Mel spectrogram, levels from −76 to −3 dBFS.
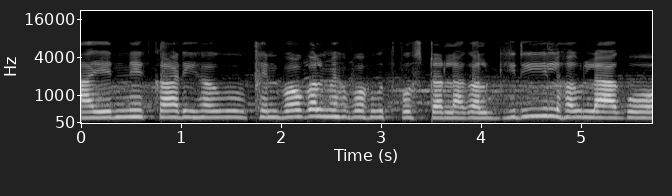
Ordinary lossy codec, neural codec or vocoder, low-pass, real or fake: none; none; 7.2 kHz; real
